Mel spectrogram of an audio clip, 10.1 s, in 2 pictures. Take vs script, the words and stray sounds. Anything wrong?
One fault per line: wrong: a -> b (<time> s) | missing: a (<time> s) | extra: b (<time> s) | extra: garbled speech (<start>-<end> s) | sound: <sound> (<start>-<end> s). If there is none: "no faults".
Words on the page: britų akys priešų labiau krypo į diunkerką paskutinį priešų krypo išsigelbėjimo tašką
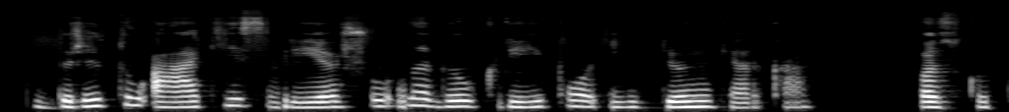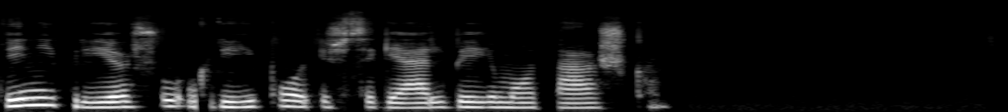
no faults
